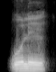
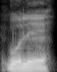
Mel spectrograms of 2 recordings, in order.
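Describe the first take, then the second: No difference in how they are said.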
